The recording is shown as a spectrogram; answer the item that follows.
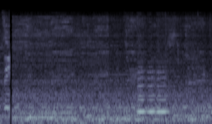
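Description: Steady road and engine noise heard inside a moving car on a highway, with a short, steady tone about one and a half seconds in.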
